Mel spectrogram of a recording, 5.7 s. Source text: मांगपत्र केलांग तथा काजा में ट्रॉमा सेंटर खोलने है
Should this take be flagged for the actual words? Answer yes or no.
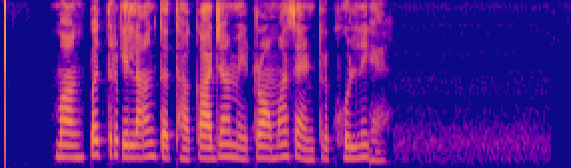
no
